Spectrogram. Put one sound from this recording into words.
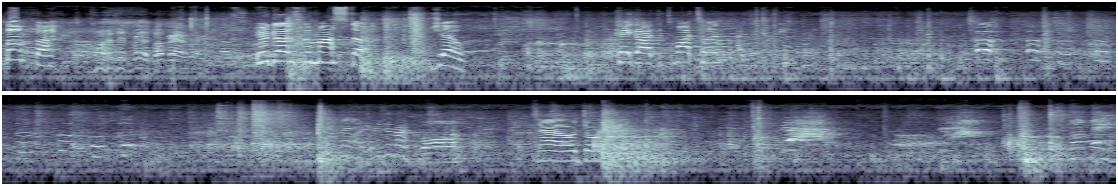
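A young man talks and laughs close by in an echoing hall.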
